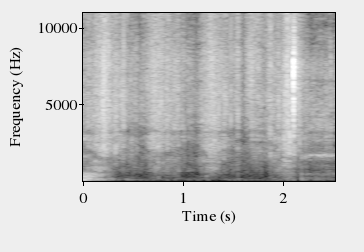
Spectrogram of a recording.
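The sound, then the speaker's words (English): Someone blows their nose into a tissue in several hissing, honking bursts, with faint crinkling of paper between the blows and a sharp little snort near the end. “I'm gonna blow my nose.”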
